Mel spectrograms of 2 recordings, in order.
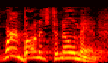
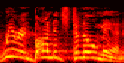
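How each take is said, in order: First: Mock-haughty, much higher; proud denial. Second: Mock-haughty, much higher and slow; proud denial. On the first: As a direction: puff up and deny it again. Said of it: "This is what they said to Jesus". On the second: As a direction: puff up and deny it, slowly.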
